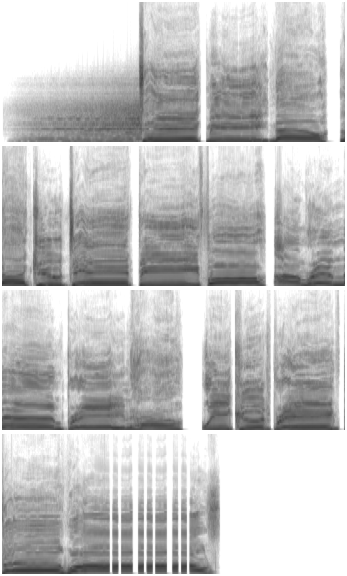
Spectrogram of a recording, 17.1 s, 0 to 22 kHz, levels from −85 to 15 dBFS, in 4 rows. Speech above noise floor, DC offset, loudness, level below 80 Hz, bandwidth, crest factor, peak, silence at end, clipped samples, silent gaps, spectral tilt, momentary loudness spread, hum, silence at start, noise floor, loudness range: over 76 dB; under 0.1%; -14 LUFS; -58 dBFS; over 20 kHz; 14 dB; 0 dBFS; 1.55 s; under 0.1%; none; -2.5 dB/octave; 8 LU; none; 0.35 s; under -90 dBFS; 3 LU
